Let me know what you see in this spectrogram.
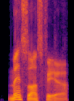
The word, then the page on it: Mesosphere: British English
